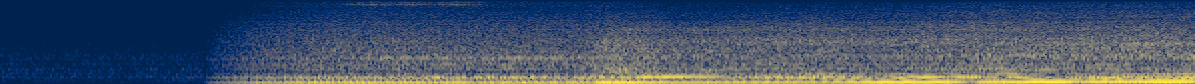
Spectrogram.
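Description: A sports car engine roars loudly and revs up, rising in pitch.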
